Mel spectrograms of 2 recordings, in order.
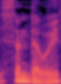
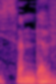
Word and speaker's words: Sandawe: VO ah oui je prononce je pas bien prononcé C non c'est Sandawe très bien mais en France il dit sandav il se pose toujours la question il alleent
